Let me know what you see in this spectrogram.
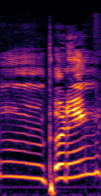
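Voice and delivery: squeaked-up put-on voice, pushed very high. Joking that Bill Cosby avoided recording his voice: Bill Cosby impression. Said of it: "Definitely not his voice recorded".

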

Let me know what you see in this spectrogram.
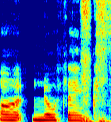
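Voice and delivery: faked, deepened low male voice. Retelling answering a woman who thought the speaker was a guy, in a deepened voice. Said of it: "So I deepened my voice and I was just like".

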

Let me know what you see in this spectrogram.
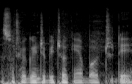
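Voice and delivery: grave, unsmiling, sober serious tone. Fixing a too-happy tone before introducing today's topic, serious. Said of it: "I should sound a bit more serious".

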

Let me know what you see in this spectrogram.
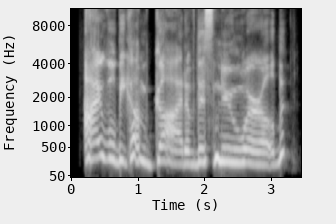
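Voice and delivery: theatrical anime villain voice. Speaker quotes a show's line for Brendan, delivered as a Death Note impression. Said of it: "Was that a pretty good impression?".

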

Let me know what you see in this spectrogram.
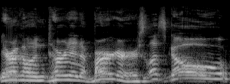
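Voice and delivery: put-on American accent. Imagining squaring up to a cow, the speaker threatens it in an American accent. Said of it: "Why are you American?".

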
